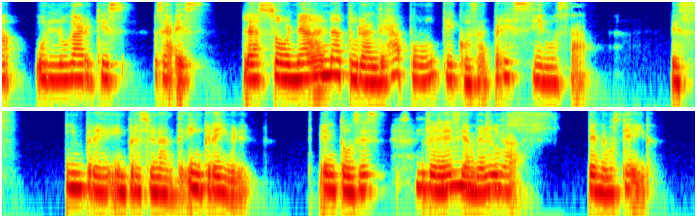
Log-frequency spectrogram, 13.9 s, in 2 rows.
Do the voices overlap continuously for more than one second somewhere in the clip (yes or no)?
yes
